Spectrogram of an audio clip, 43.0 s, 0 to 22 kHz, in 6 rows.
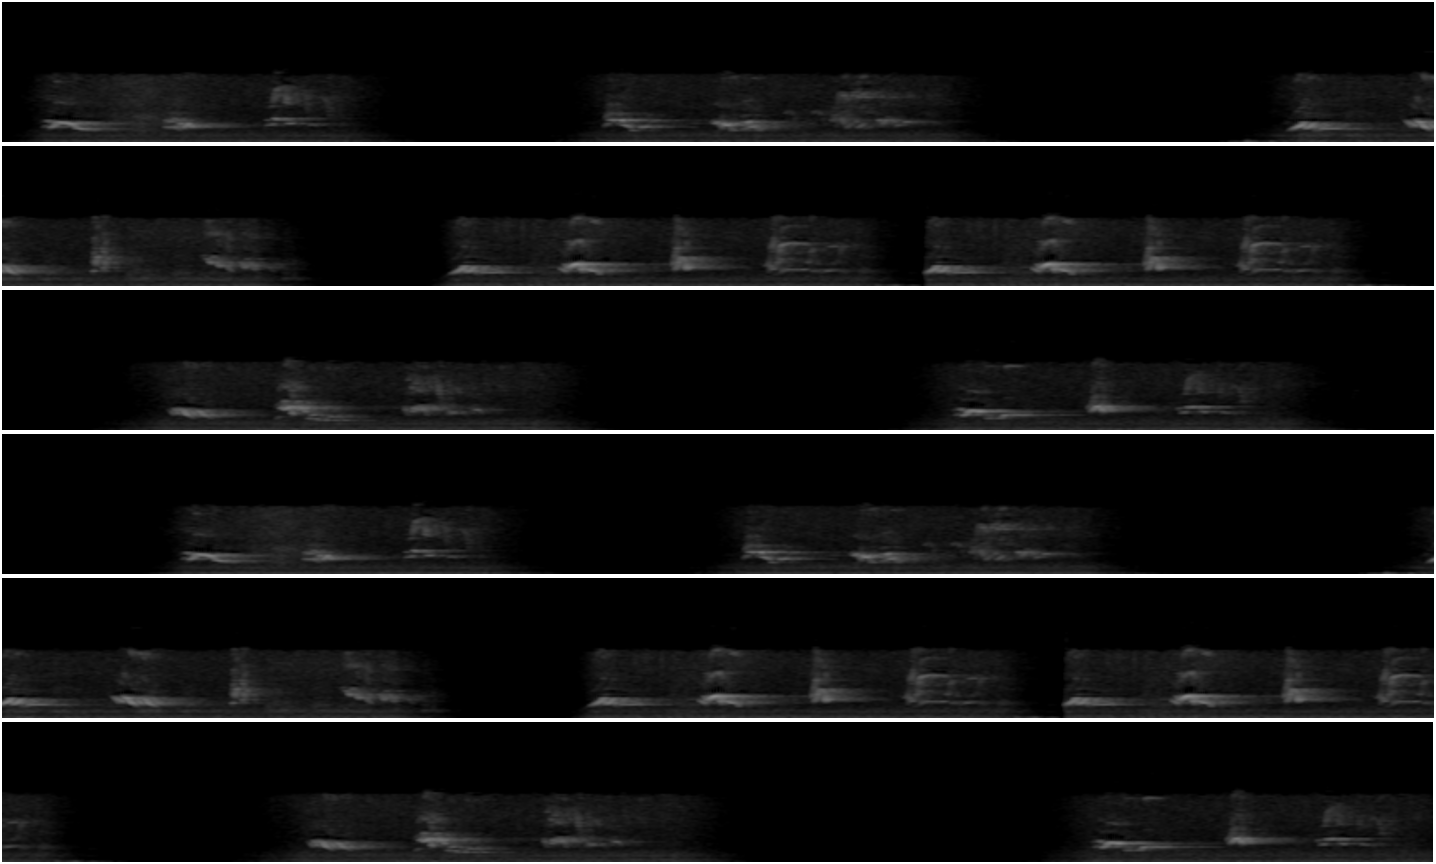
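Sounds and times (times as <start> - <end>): faint outdoor background: 0.0 - 5.2, 6.1 - 17.5, 18.7 - 21.2, 22.2 - 27.4, 28.3 - 39.7, 40.8 - 42.9
songbirds chirping and twittering: 0.1 - 2.0, 2.8 - 5.0, 6.2 - 8.7, 9.3 - 14.1, 14.9 - 17.3, 18.8 - 21.0, 22.2 - 24.1, 25.0 - 27.2, 28.4 - 30.9, 31.5 - 36.2, 37.1 - 39.4, 41.0 - 42.9.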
